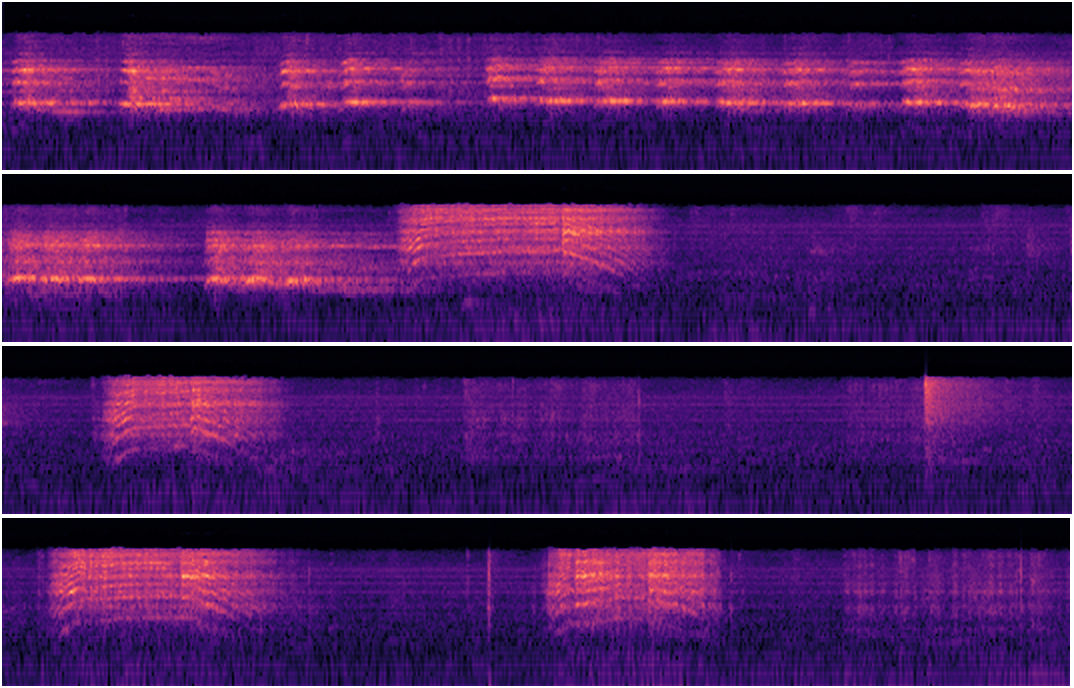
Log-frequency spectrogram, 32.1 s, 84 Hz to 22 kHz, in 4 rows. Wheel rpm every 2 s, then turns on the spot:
20, 20, 10, 10, 10, 100, 40, 0, 50, 10, 10, 10, 110, 10, 60, 20.
0-4 8-10 20-26 30-32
